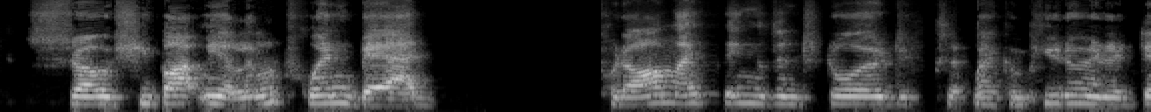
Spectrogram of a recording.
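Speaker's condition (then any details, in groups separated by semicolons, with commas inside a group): Cerebral palsy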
